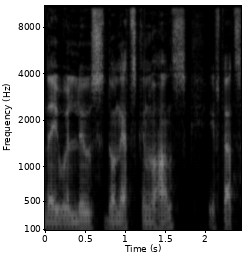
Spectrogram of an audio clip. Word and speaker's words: Luhansk: lose Crimea and they will lose Donetsk and Luhansk, if that's how you pronounce it.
